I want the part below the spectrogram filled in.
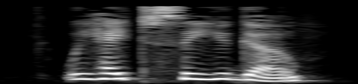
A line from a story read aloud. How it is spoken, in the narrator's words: Mother just sighed and said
